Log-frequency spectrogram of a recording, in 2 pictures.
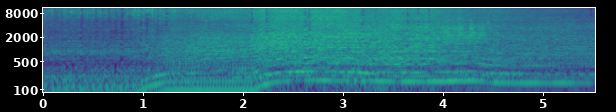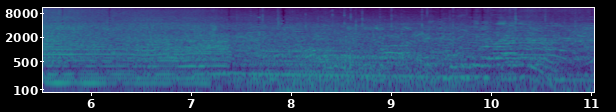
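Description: Car engines roar and rise sharply in pitch as the cars launch and speed away.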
